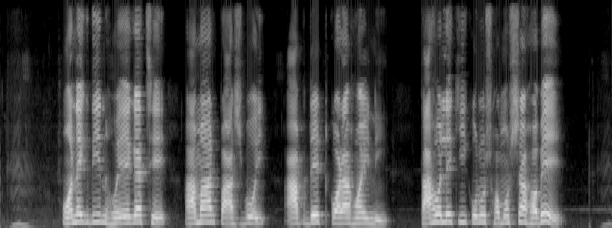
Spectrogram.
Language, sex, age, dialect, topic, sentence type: Bengali, female, 36-40, Standard Colloquial, banking, question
